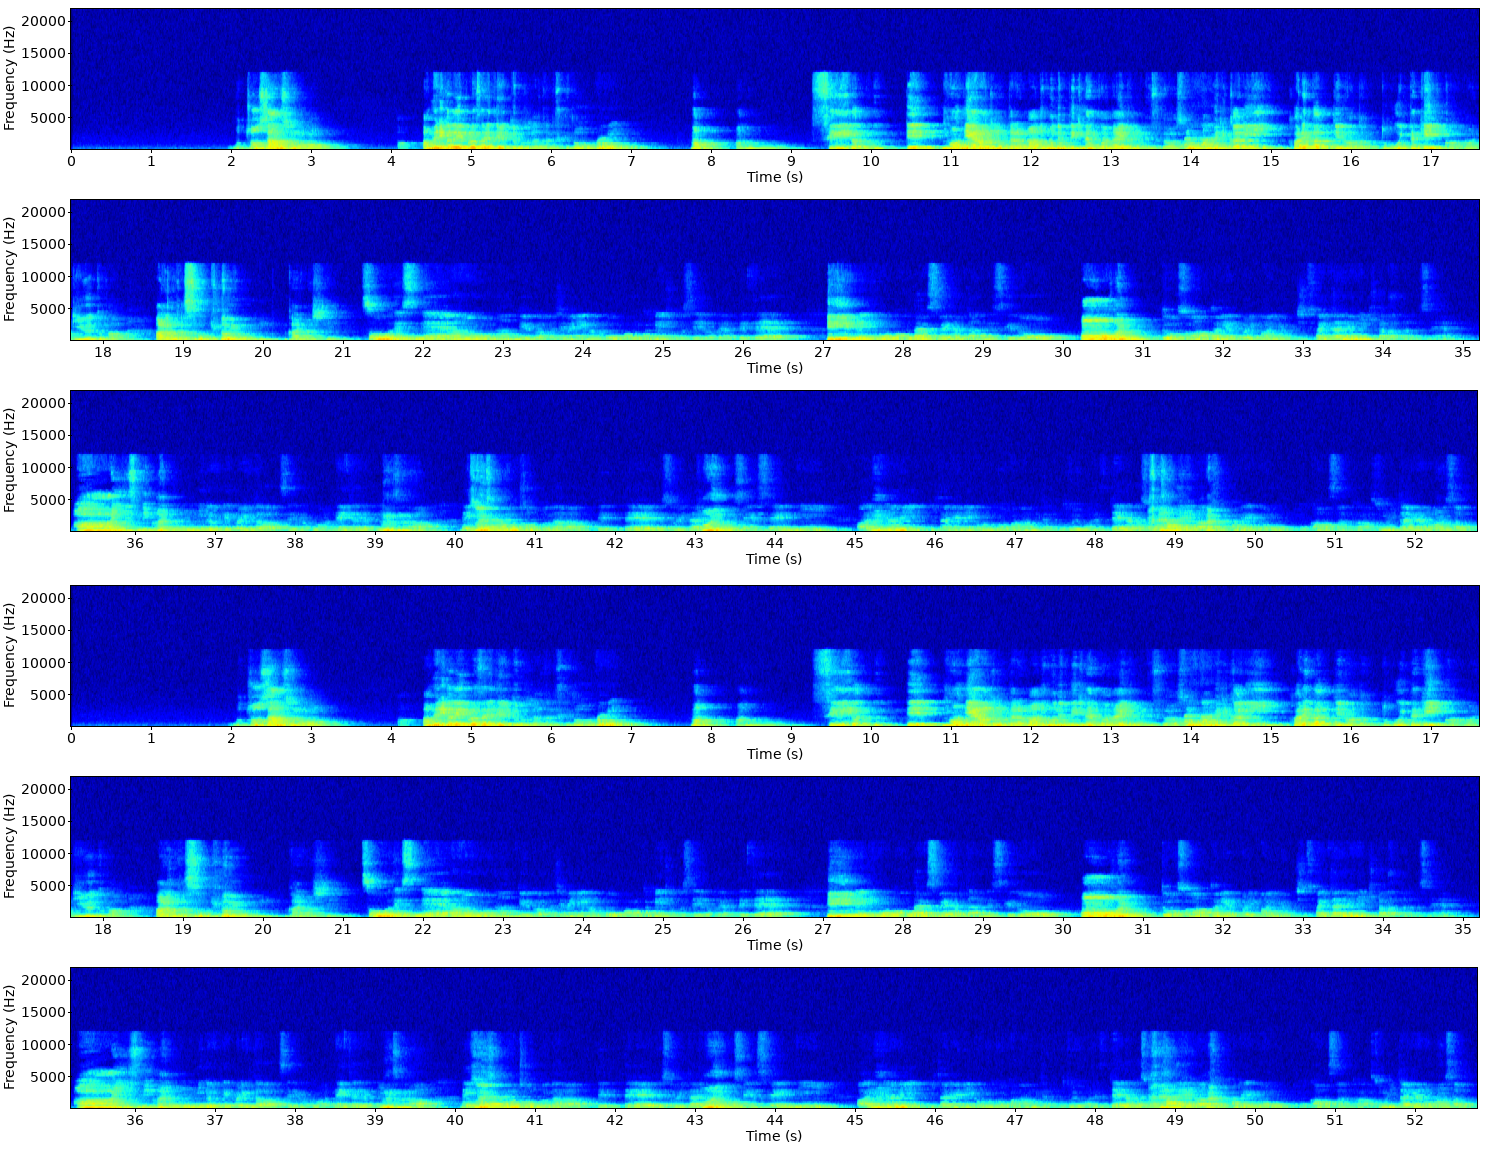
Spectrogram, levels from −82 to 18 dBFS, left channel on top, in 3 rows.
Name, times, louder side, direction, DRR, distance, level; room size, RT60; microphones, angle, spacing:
voice 1, 2.0-3.1 4.1-6.5 7.7-8.0 8.3-8.9 9.3-10.2 10.4-20.9 27.0-27.5 30.2-30.8 35.2-36.5 39.1-39.7 40.1-40.8 43.1-43.4 45.2-45.4 48.7-49.5 52.2-52.4, left 1 dB, 55° left, -3 dB, 1.8 m, -21 dB
voice 2, 6.5-6.9 13.9-14.4 21.2-26.6 27.4-29.9 30.3-30.9 31.2-34.8 36.4-39.6 40.0-44.6 45.0-49.4 49.7-52.6, right 1 dB, 25° right, -7 dB, 3.4 m, -27 dB
9.0 x 7.6 x 4.1 m, 1.1 s
head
